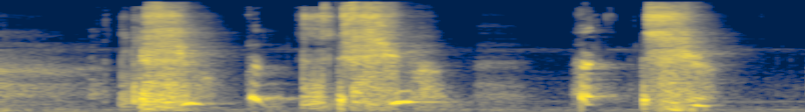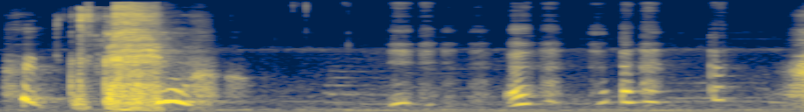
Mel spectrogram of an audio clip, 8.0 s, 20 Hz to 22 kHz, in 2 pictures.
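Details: Sneezing fit: a rapid run of sharp, explosive sneezes, about seven in eight seconds, each preceded by a short intake of breath; part of a run of 21 sneezes.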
